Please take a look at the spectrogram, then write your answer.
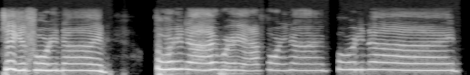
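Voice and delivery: bellowing the ticket number at the crowd; calling out. Retold or imitated. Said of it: "hands cupped over her mouth, and she's like".

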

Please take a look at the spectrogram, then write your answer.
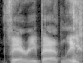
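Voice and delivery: dry, flat imitation of Ryan; deadpan Ryan voice. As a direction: say it utterly deadpan. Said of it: "just deadpan Ryan voice".

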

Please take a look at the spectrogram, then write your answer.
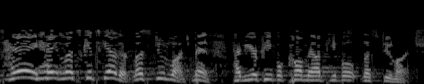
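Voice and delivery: high, eager salesman voice inviting to lunch; smarmy go-getter calling up to the wall; schmoozy messenger. Acted. Messenger voiced in retold Bible scene.

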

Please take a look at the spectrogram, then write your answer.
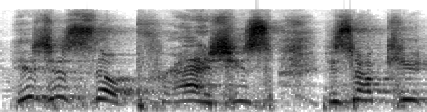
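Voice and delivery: high gushing mock mom voice; gushing wife. Wife gushing over the baby, high and cooing. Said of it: "But she".

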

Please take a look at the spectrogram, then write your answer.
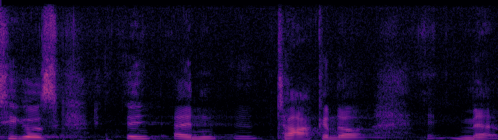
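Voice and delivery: ordinary talk, nothing marked

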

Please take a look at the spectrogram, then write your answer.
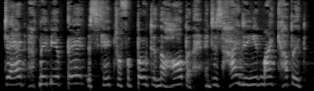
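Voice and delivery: put-on very high, excited child voice; a small boy spinning a scary theory; alarmed little William. William tells dad about a hiding bear, alarmed child voice.

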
